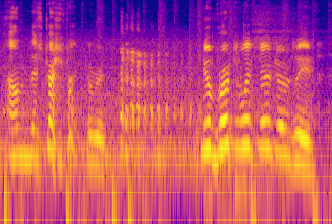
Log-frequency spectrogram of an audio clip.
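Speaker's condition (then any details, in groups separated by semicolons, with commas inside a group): Cerebral palsy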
